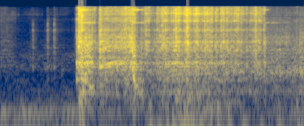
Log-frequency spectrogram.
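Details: Honda Beat scooter during CVT service: starter catches, engine fires at once, settles into even steady idle with no slipping or rattling from belt drive; normal start.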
